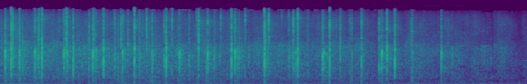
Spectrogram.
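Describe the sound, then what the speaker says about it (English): An audience applauds schoolchildren and parents at a Monroe Township Board of Education regular meeting. The claps are distinct and steady, rising and falling slightly over several seconds. "So a nice round of applause for all of the children this evening"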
